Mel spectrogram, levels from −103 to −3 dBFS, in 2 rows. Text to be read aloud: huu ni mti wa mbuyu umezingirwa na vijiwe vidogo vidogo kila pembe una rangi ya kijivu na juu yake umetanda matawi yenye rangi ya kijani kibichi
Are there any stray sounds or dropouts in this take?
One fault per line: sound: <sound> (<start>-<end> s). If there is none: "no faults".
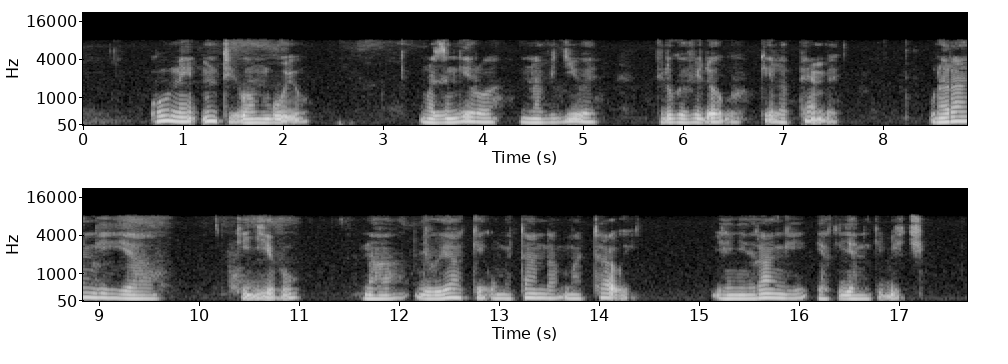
no faults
